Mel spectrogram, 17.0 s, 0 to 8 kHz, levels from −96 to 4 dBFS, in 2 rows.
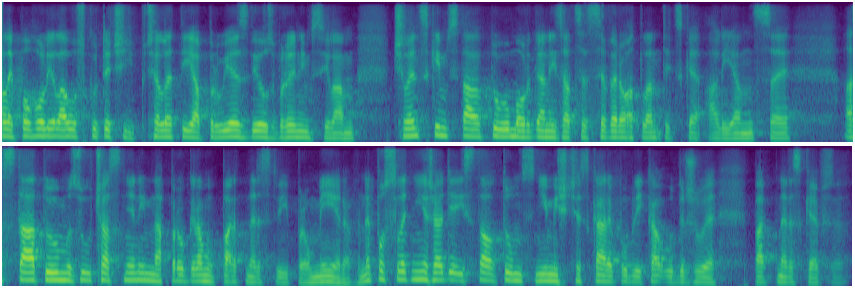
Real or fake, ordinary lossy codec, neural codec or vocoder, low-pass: fake; AAC, 48 kbps; codec, 16 kHz, about 1 kbps, DyCAST, with the encoder's durations; 7.2 kHz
